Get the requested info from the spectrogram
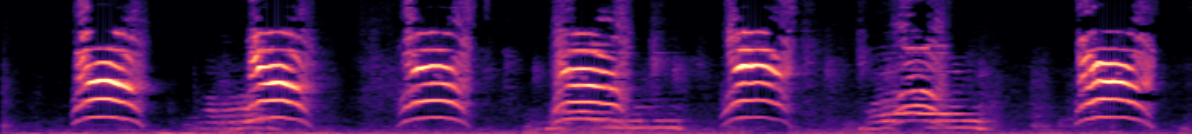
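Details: Fluffy, playful kitten giving seven high, arched meows, each about half a second long with rich overtones, spaced roughly a second apart against a quiet background.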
